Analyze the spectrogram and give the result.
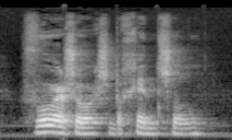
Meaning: precaution principle
- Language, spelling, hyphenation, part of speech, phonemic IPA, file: Dutch, voorzorgsbeginsel, voor‧zorgs‧be‧gin‧sel, noun, /ˈvoːr.zɔrxs.bəˌɣɪn.səl/, Nl-voorzorgsbeginsel.ogg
